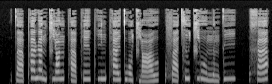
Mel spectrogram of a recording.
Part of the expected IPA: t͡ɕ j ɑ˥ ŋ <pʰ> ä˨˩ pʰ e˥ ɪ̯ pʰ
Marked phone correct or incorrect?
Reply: correct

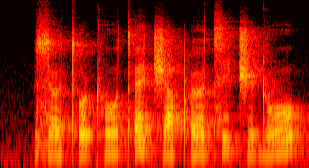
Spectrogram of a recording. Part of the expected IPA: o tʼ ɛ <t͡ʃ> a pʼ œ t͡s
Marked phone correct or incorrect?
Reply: correct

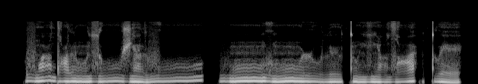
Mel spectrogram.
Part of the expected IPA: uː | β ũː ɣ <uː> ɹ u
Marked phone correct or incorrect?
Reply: incorrect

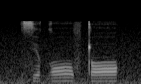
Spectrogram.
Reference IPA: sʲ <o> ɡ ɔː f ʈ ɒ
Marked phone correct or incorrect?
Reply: incorrect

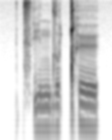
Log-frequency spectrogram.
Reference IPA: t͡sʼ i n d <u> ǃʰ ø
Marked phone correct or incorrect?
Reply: incorrect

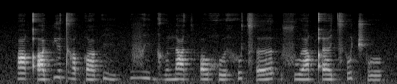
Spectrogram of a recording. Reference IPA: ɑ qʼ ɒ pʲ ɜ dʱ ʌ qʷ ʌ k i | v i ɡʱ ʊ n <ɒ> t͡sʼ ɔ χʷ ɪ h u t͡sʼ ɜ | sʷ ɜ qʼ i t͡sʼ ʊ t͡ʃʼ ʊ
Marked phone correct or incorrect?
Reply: incorrect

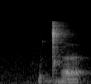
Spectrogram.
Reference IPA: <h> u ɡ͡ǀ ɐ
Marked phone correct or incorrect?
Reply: correct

